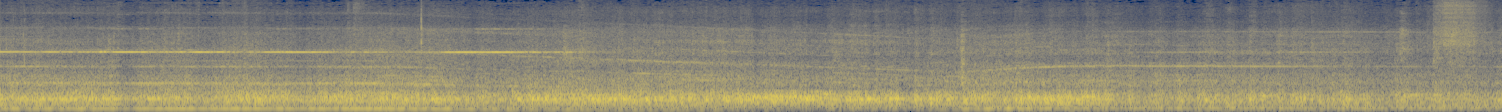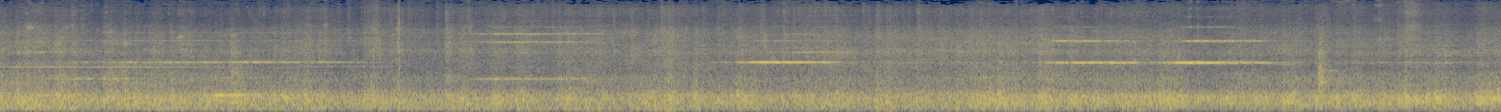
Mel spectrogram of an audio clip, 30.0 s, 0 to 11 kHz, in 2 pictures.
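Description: An EMD GP38-2 diesel locomotive rolls past close by, its deep engine rumble strong for the first few seconds and a high whine sliding down in pitch as it moves away. Then a string of covered hopper cars rolls by with a steady rumble of steel wheels on rail and short, high wheel squeals coming and going.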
